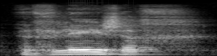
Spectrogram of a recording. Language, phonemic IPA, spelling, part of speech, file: Dutch, /ˈvleːzəx/, vlezig, adjective, Nl-vlezig.ogg
- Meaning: fleshy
